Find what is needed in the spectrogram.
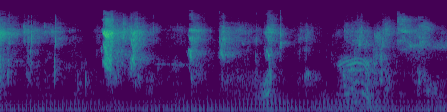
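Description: Dry leaf litter crackling irregularly under a walking macaque's feet, the loudest crunch about a second in. A short arching squeak about three and a half seconds in is typical of a young macaque's call.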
